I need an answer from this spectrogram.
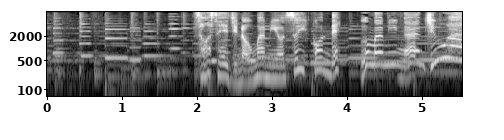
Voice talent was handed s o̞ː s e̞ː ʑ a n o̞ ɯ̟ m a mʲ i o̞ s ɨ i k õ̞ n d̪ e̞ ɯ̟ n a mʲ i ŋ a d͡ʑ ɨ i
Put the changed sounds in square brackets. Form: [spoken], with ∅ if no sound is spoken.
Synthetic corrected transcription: s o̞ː s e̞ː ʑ [i] n o̞ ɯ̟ m a mʲ i o̞ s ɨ i k õ̞ n d̪ e̞ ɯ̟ [m] a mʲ i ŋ a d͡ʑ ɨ [a]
